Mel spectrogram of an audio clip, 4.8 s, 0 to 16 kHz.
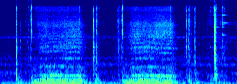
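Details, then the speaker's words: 1979 Porsche 924 after fuel tank deep clean, key on: electric fuel pump buzzes in second-long runs with clicks between, a normal prime pressurising the fuel system before a leak check. "Maybe I'll pressure it up the system a couple of times here before I do that."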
